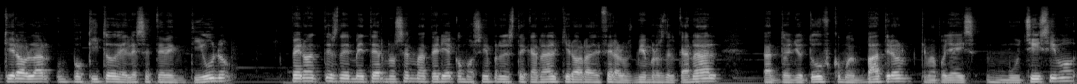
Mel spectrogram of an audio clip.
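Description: A man with a Spain accent, stuffed up with a bad cold, chatting casually as a YouTube host about card-game news and pausing for breath. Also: medium pitch. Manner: pauses to catch breath. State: congested with a bad cold, blocked nose. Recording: music behind the voice. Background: music.

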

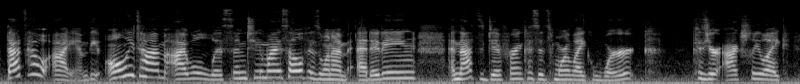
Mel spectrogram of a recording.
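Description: This young adult food vlogger, a North Carolinian with a soft Southern lilt, chats from her car into a dashboard camera, rambling and saying "like" constantly. Her fairly high voice is pushed and bright with lively intonation at a moderate pace, over a rough recording with slight hiss or hum.

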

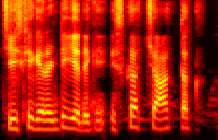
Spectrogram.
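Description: A middle-aged man with a Pakistani Urdu accent, a shopkeeper giving a sales pitch in a small clothing shop, repeating himself insistently as he shows coats. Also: fairly even intonation, moderate pace, a little mellow. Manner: repetitive, insistent salesman patter.

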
